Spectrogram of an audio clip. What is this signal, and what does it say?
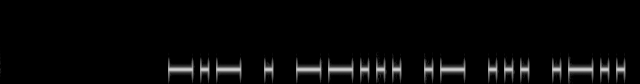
Morse code, heard as a keyed tone, about 18 wpm, 700 Hz. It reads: KE7ASL
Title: Speed Racing - USA 2x3 Call Signs 15wpm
